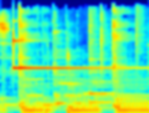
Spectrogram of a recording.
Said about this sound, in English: And that was a phone noise. Did not everyone hear it?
